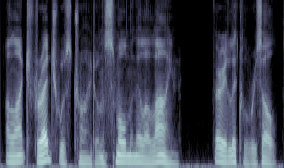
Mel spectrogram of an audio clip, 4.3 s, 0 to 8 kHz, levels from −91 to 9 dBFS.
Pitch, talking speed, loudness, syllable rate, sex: 110 Hz, 170 wpm, -19 LUFS, 5.4 syllables/s, male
